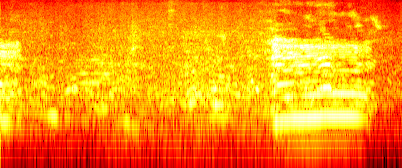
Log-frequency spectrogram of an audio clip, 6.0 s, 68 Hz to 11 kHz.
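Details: Cattle at the Dakumara cattle market in Bogura on 10/11/2025, where a two-toothed Friesian cross bull is being bargained over; indistinct talk, then a loud, steady, harmonic moo lasting about one and a half seconds near the end.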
